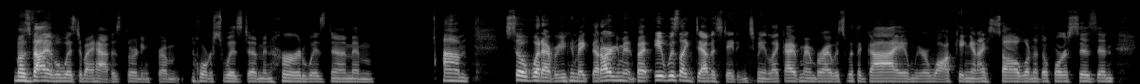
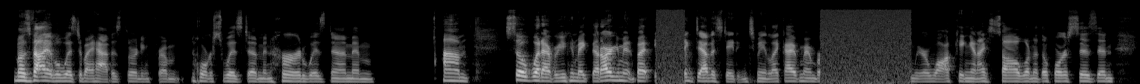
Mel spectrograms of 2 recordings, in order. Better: first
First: none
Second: audio cutting out; filled with static; at 6.5 s and at 8 s for 1 s

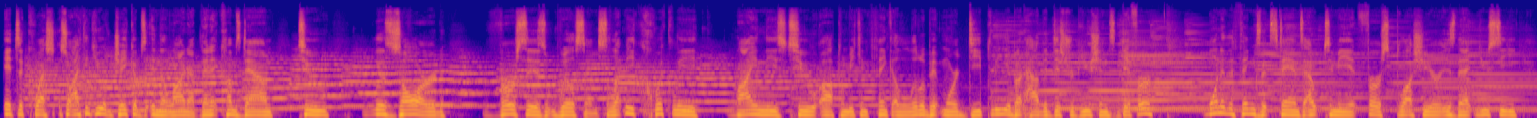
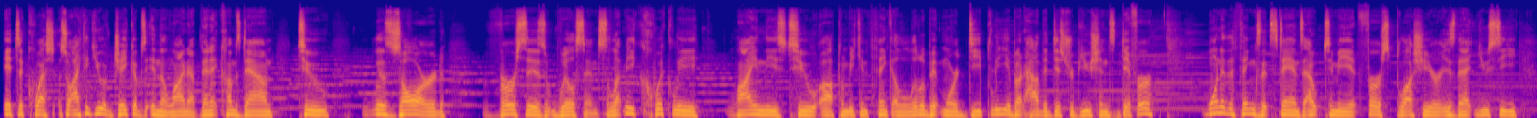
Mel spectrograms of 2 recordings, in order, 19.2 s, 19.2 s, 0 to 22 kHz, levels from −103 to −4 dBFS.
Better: second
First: background music; loud; throughout; 10 dB below the speech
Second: background music; faint; throughout; 25 dB below the speech

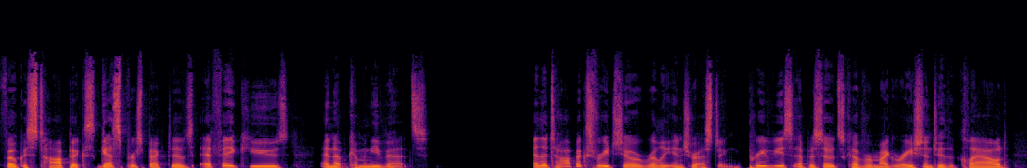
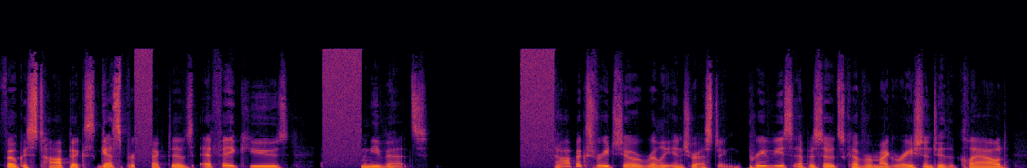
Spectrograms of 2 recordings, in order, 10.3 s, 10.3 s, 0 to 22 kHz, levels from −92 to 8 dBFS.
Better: first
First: none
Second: audio cutting out; filled with static; at 1.5 s, at 3 s and at 5 s

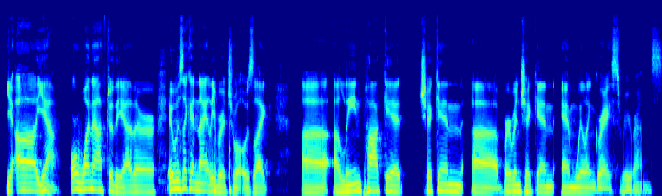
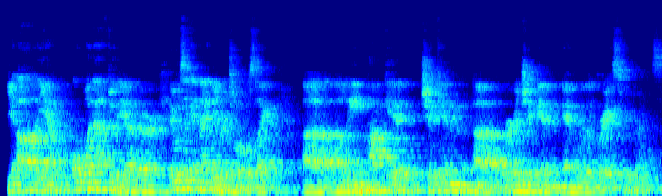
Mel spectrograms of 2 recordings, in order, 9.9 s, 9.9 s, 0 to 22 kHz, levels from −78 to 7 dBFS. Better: first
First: none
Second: off-mic speech; far // room echo; strong; dies away in 1.6 s

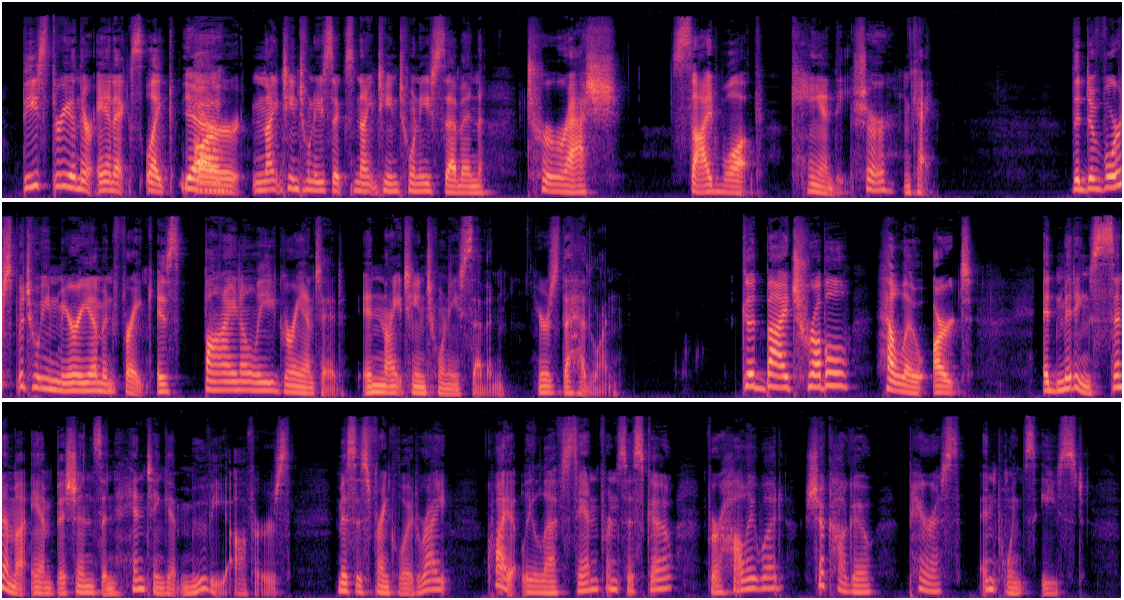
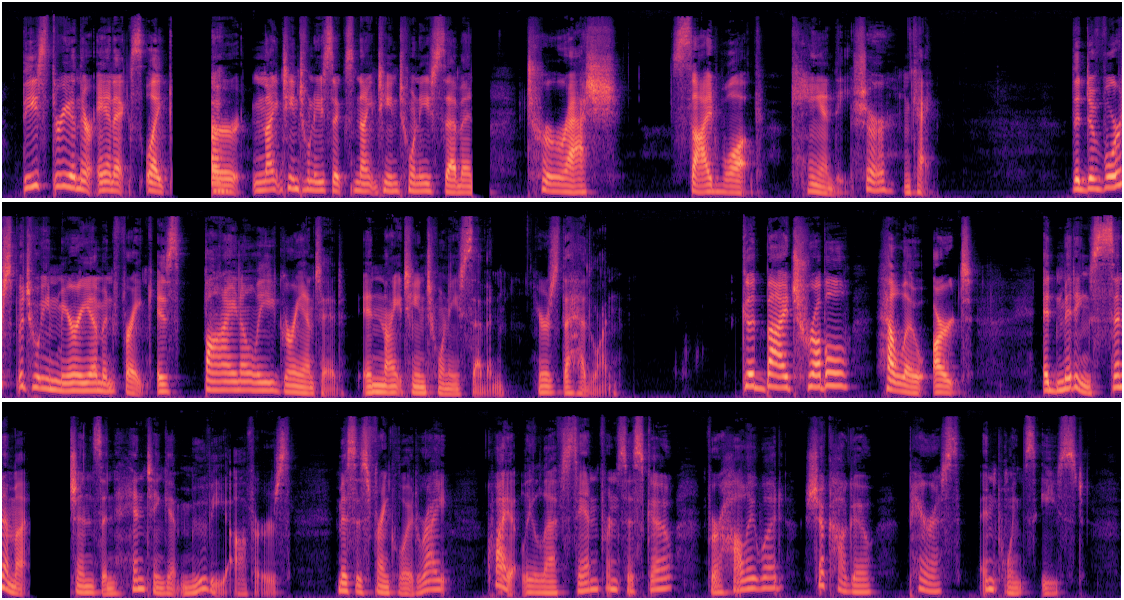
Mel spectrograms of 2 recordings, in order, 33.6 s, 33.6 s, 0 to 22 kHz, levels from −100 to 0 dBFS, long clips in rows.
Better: first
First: none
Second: audio cutting out; at 1.5 s, at 4.5 s and at 23 s

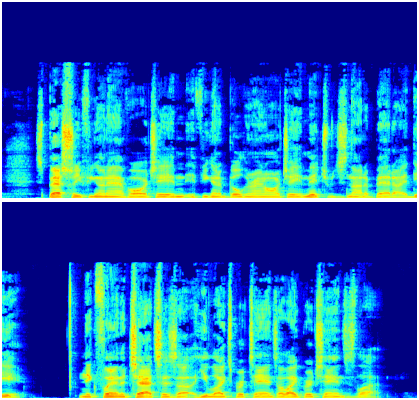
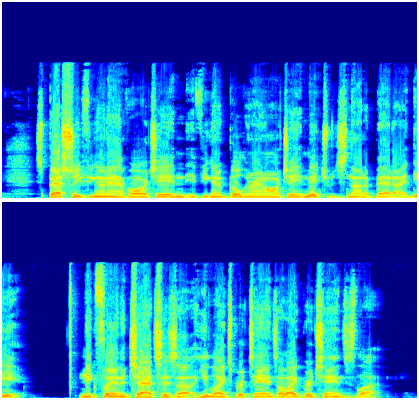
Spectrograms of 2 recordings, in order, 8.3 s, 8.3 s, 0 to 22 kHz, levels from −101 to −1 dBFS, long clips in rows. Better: first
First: none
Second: distortion; slight; 10 dB below the speech

